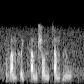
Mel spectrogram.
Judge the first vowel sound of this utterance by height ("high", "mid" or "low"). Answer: low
